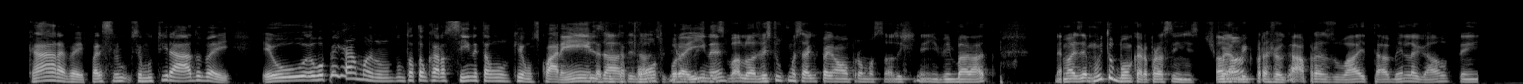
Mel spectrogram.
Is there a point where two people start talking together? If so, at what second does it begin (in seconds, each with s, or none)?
5.8 s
